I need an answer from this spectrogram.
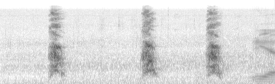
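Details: Little dirty dog barking three times, short sharp barks spaced about half a second to a second apart, followed by a person starting to speak.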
